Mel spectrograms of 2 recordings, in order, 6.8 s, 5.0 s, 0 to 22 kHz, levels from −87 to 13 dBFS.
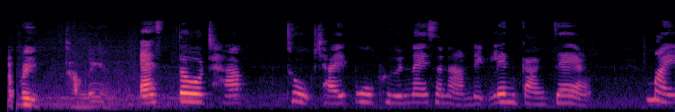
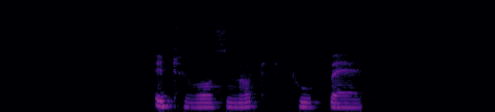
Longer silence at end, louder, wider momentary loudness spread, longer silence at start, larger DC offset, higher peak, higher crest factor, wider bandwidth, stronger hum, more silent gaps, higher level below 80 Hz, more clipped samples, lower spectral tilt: second, 0 s vs 1.35 s; first, -28 LUFS vs -57 LUFS; first, 18 LU vs 5 LU; second, 0.1 s vs 1.55 s; neither; first, -6 dBFS vs -38 dBFS; about the same, 22 dB vs 22 dB; second, 11.5 kHz vs 13 kHz; neither; neither; first, -84 dBFS vs under -90 dBFS; neither; second, -4 dB/octave vs -7 dB/octave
